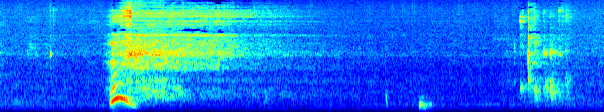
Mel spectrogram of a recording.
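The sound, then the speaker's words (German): Breathing in through the nose and out through the mouth during a calm focusing exercise, heard as one strong, airy rush of breath that fades over about a second, followed later by a few brief, softer breathy noises. “mit der Nase einatmen und mit dem Mund wieder ausatmen.”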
